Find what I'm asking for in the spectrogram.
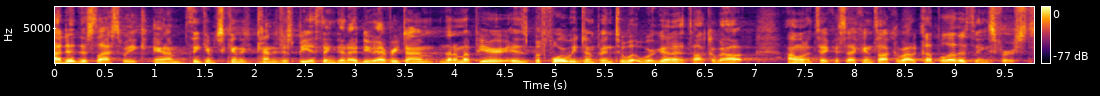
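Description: A man's very fast delivery with lively intonation and hardly any pauses. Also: quiet background. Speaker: pastor. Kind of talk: sermon. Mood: light, joking. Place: church. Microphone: handheld.

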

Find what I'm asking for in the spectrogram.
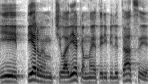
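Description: Speaking at a fairly slow pace, a man has a bright, sharp tone. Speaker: church leader introducing the preacher. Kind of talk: introduction speech to congregation. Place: stage. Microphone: handheld.

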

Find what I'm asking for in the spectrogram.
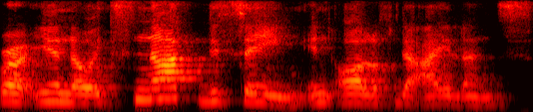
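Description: A somewhat breathy woman's voice, medium in pitch, with lively intonation. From Philippines. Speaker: pediatrician; presenter. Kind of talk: webinar presentation. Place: home room. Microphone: video call.

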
